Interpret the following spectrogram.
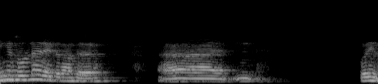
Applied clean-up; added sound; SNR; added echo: none; none; none; reverberation time 0.6 s.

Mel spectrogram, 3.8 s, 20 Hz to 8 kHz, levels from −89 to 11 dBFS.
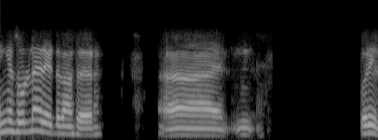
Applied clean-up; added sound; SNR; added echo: none; none; none; none.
